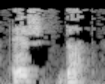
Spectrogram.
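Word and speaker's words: Эш-дат (אשדת): Эш-дат. Читается как два слова, а пишется вместе, слитно.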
